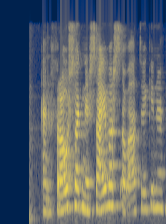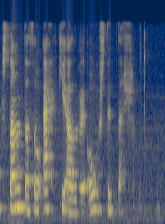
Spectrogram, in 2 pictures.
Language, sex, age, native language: Icelandic, female, 20-29, Icelandic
